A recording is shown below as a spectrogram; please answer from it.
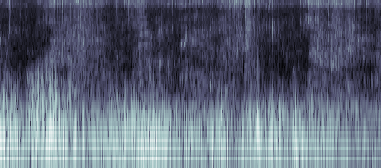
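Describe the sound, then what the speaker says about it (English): Wind gusts over open water while kayaking in the Florida Keys produce a dense, low rumble of microphone buffeting, loud and steady for a few seconds, with no voices. "Here comes the wind."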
